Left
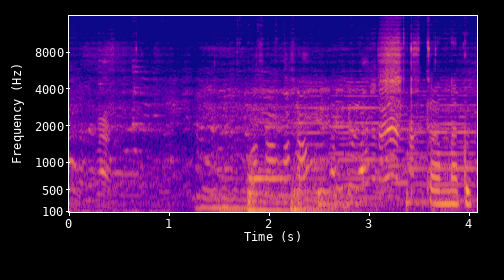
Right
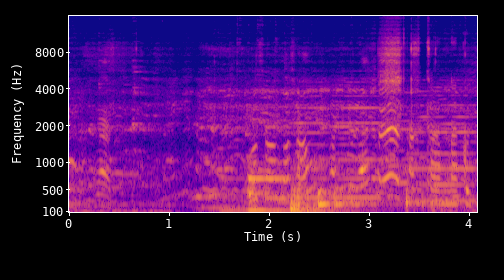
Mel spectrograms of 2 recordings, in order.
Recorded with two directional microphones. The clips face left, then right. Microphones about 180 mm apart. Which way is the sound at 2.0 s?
55° right (ahead or behind).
